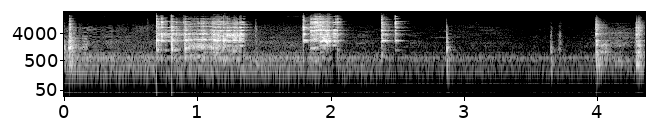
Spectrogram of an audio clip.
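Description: Spoon scraping and clinking against a bowl while a homemade no-machine ice cream mixture is folded, coming in short bursts of clatter with quiet pauses between, close by.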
